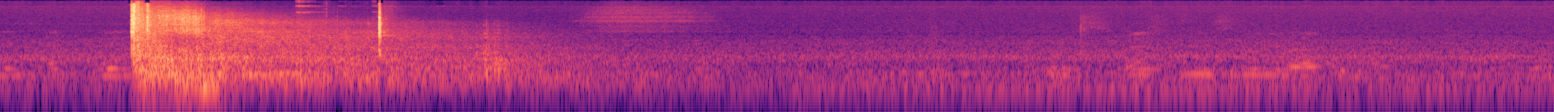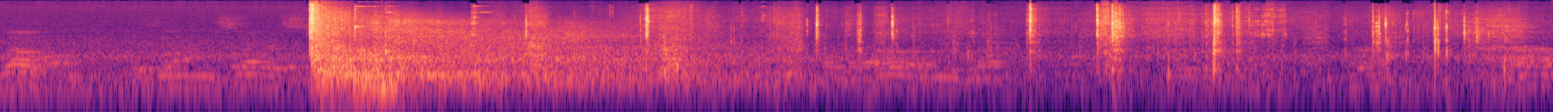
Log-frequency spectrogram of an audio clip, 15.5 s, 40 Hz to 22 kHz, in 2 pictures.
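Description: An AR-15 rifle firing 55-grain ammunition lets out two sharp, loud gunshots several seconds apart, each followed by echo and ringing, with scattered clicks and light handling noise in between.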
